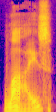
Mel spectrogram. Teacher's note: in a word like lies spelled l i s we actually pronounce that final sound as Z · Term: z sound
